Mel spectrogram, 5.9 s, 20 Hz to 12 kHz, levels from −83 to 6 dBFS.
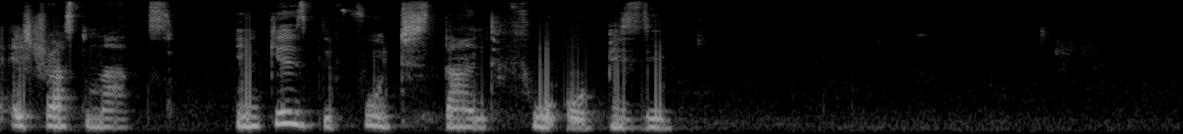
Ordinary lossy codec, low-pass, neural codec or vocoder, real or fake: none; none; none; real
